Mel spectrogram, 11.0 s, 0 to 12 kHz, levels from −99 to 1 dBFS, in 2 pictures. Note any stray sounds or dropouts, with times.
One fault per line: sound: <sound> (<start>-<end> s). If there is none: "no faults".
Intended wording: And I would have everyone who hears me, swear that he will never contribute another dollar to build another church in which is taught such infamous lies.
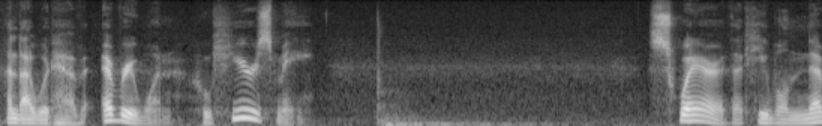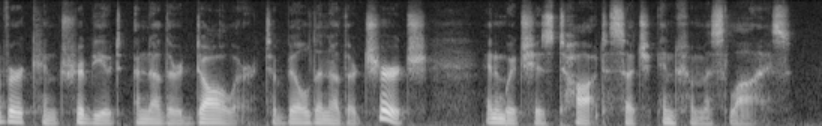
sound: thud (2.5-4.0 s)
